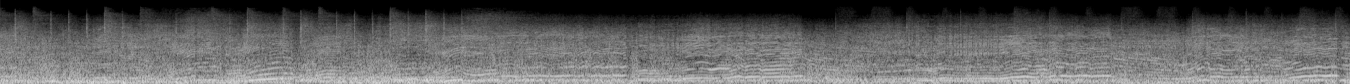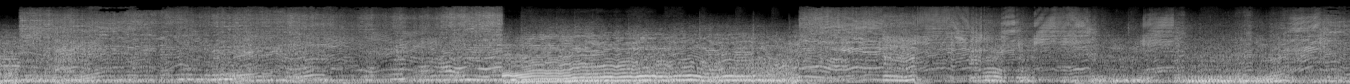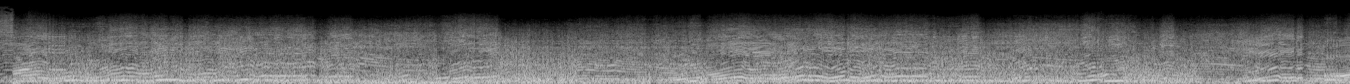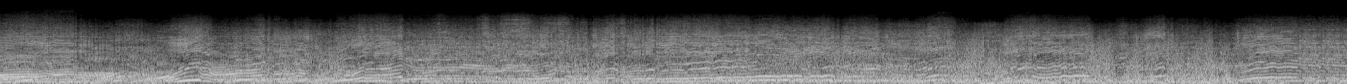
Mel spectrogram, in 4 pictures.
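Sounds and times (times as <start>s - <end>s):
wind noise: 0.0s - 26.4s, 27.1s - 53.9s
dirt bike engine revving: 0.0s - 53.9s.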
